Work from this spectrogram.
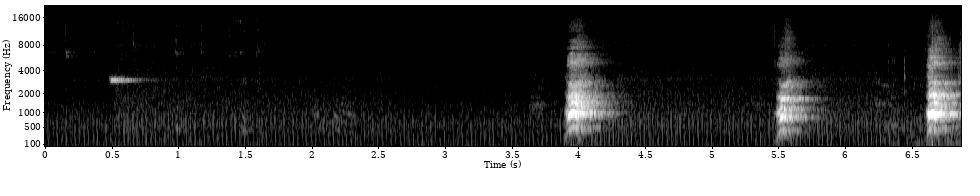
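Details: Dog named Princess barking at Rocky, a baby pitbull, on 12-08-09: after a faint short tone, three separate harsh barks arrive roughly one to two seconds apart in an otherwise quiet room.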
